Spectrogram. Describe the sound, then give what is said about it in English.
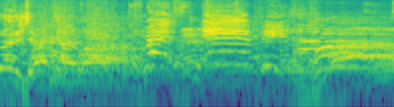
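A loud crowd of parents and fans cheers and yells continuously at a Friday night high school football game in Sacramento, California, as players race on and off the field, with overlapping shouts and whoops rising and falling in sustained waves of excited noise. “Cheering parents, excited fans, players racing on and off the field.”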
